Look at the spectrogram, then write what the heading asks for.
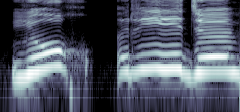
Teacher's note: रॉ ज़ेर री, बारीक पढ़ेंगे , युखरिज, जीम को कलकला करें, आवाज़ पलट के वापस आए,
